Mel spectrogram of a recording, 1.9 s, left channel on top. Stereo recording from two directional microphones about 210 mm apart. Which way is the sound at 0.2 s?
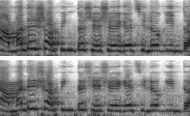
15° left (ahead or behind).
